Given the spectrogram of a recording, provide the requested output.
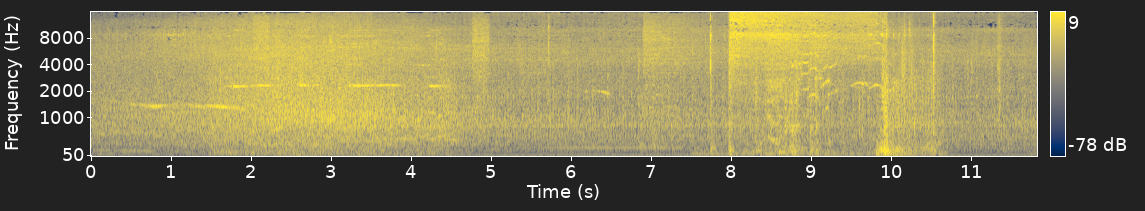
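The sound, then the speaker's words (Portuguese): Bus station ambience at Estação Pampulha in Belo Horizonte: a steady rumble of idling engines and traffic with repeated high warning beeps, a few sharp hissing bursts like air brakes, and sliding-door clatter, with no voices. “Já que a nossa conversa é sobre religião e política aqui na capital, nós fomos até a Estação Pampulha fazer as pessoas imaginarem um pouco.”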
